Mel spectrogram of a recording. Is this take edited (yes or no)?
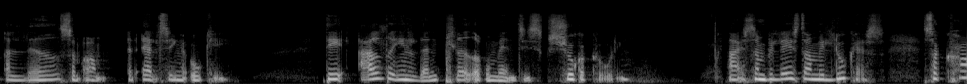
yes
